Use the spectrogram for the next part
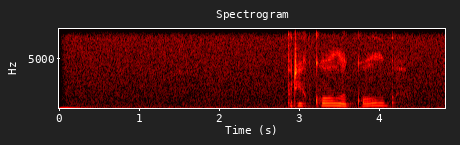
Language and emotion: Russian, sad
